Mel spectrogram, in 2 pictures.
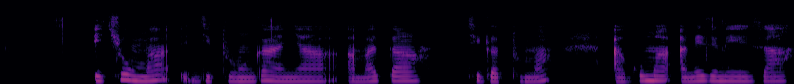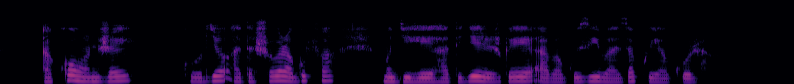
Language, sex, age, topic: Kinyarwanda, female, 18-24, finance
